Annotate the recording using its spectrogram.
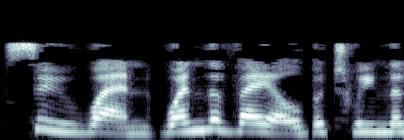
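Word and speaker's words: Samhain: back to the Celtic celebration of sound pronounced suwen when the veil between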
